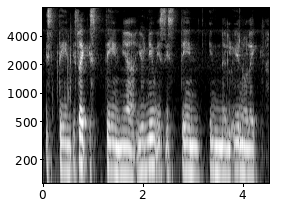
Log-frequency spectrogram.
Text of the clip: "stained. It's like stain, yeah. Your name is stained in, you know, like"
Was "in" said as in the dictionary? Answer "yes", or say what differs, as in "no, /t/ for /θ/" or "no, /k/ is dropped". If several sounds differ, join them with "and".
no, /l/ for /n/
